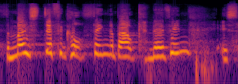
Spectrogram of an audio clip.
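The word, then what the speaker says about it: Cynefin: most difficult thing about canvan is how to pronounce it it's pronounce canevin it's spelled copin it's a Welsh word it was created by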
